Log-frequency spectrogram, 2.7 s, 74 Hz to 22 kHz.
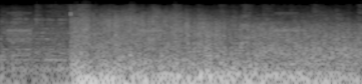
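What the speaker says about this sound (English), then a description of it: "Did you see that explosion? Looks like that's one of them down." A deep, rumbling explosion of a supply ship hit by a missile in Ace Combat 7 bursts in suddenly and keeps roaring loudly to the end.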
